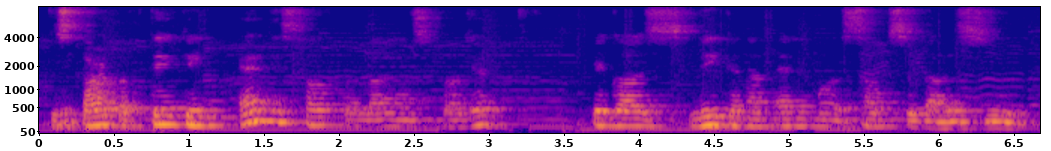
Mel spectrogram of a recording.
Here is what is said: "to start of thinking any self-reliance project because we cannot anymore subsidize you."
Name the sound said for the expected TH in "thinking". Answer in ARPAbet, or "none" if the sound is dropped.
T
